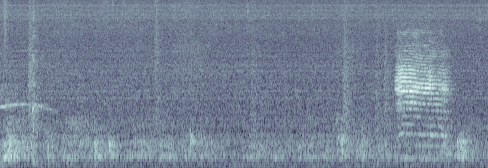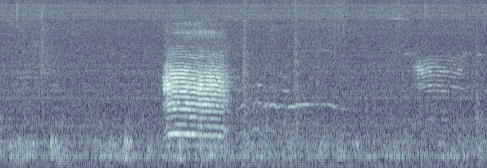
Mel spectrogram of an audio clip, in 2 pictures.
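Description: Soundtrack of a projected film playing in the room: a steady low rumbling drone, broken by two brief, wavering, high cries about eight and thirteen seconds in.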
